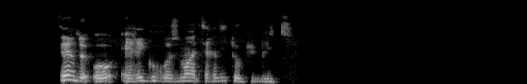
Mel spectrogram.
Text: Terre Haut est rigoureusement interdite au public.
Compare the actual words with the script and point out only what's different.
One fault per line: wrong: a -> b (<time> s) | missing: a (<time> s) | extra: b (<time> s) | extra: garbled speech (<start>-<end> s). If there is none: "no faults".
extra: de (0.8 s)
